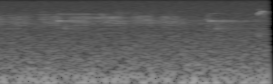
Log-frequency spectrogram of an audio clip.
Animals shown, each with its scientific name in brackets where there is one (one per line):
Red-eyed Vireo (Vireo olivaceus)
Black-capped Chickadee (Poecile atricapillus)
